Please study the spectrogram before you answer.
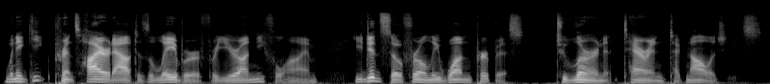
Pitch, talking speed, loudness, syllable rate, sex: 100 Hz, 185 wpm, -23 LUFS, 5.4 syllables/s, male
